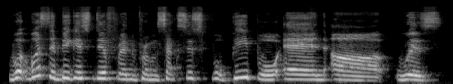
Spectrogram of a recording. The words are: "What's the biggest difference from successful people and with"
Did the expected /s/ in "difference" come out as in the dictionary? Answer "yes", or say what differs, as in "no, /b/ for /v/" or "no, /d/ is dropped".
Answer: no, /s/ is dropped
